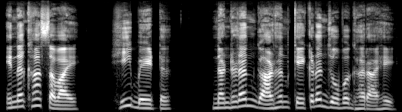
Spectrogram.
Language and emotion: Sindhi, neutral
